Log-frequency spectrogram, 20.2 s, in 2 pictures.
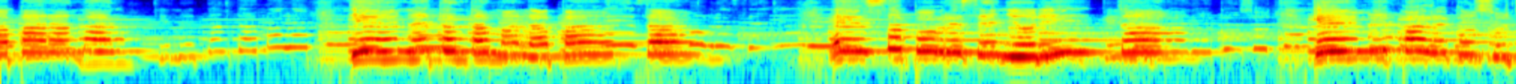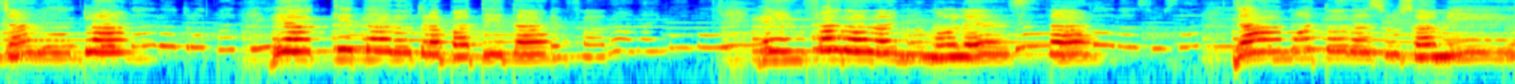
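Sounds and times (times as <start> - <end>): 
contraltos singing: 0.0 - 20.2.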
